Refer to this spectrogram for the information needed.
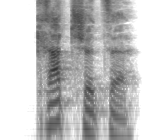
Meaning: motorcycle-riding infantry
- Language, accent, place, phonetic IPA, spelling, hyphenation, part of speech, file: German, Germany, Berlin, [ˈkʁaːtˌʃʏt͡sə], Kradschütze, Krad‧schüt‧ze, noun, De-Kradschütze.ogg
